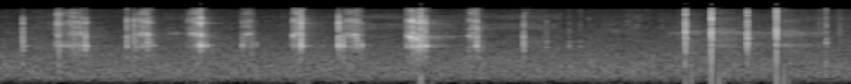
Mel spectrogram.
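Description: Fingers turn the knurled metal screw-lock sleeve of a dark solid metal climbing carabiner along its gate threads, the carabiner held close up in both hands. Short, bright bursts of grinding, ratchet-like metal rasping come in quick clusters, then give way to a few sharp, isolated clicks near the end.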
